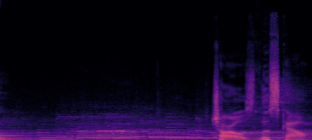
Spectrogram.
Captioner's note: audience cheers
